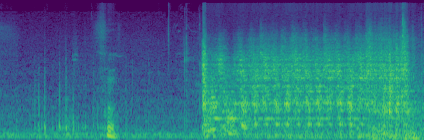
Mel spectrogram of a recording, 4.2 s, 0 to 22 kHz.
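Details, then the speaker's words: 1994 Chevy Blazer bought cheap with issues, first start: after a few cranks it catches into a lumpy, stumbling idle like running on two cylinders, gradually improving; rattling up front, cause not confirmed. "oh oh oh that is rough let's go take a look it's running on like two cylinders at idle"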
